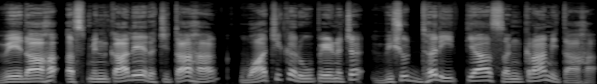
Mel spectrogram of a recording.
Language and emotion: Sanskrit, neutral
